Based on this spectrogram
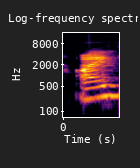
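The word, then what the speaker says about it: aisle: आईल जो है इसमें जो लेटर एस है यह साइलेंट है।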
